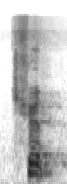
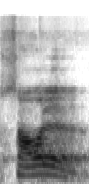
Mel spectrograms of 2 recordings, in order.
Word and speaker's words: should: Should. Tulisannya S-H-O-U-L-D. Kamu kan pasti salah tuh, soul. Nah, ini salah. Kalian membacanya should ya.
